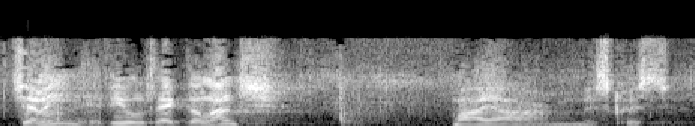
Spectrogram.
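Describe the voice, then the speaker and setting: A man playing a gruff but genial middle-aged father with a folksy, blustery American manner in an old-time radio drama. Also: mid-range voice, huge pitch swings, a little slow, pushed and bright, full character voice. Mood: flustered, courtly. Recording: muffled, noisy old radio recording.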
